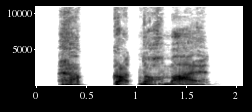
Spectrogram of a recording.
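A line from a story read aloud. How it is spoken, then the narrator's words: Muttering. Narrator (German): Im Zelt der Clowns setzte sich Gonko auf und murmelte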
